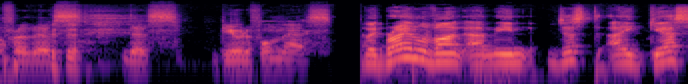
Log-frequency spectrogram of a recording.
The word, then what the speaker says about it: Brian Levant: Brian Gallant? No, Vallant. I'm sorry, I got his name wrong. Shit. Brian Levant.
